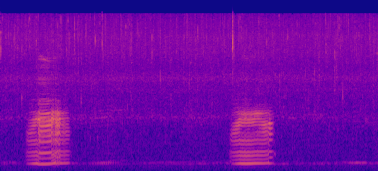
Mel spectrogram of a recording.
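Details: From the chorus of banded bullfrogs behind a bungalow on Koh Lanta, Thailand, in March rains: two deep, buzzy moo-like calls, each about a second long, spaced roughly four seconds apart above a continuous low hum.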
